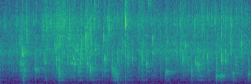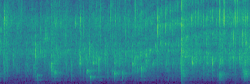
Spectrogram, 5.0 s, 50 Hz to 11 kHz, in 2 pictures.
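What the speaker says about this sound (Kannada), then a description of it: "ಈ ಥರ ಹಸಿಮೆಣ್ಸಿನ್ಕಾಯಿನ ಫ್ರೈ ಮಾಡ್ಕೊಳ್ಳಿ" Green chillies frying in hot oil for a paneer 65 garnish, a steady crackling sizzle with sharp pops and spits throughout, close and fairly loud with no voices.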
